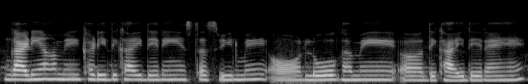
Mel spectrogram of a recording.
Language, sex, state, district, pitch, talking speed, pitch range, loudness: Hindi, female, Madhya Pradesh, Bhopal, 215 Hz, 195 wpm, 200-225 Hz, -20 LUFS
